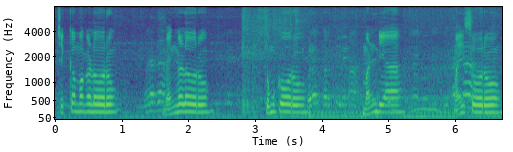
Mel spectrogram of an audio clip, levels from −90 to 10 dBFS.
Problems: none marked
